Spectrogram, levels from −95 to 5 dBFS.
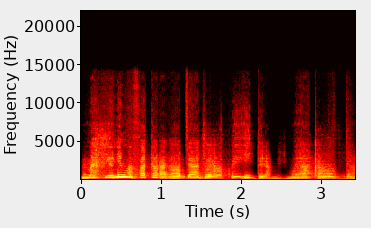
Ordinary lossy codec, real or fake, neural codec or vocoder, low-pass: none; fake; codec, 44.1 kHz, 0.9 kbps, DAC; 14.4 kHz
